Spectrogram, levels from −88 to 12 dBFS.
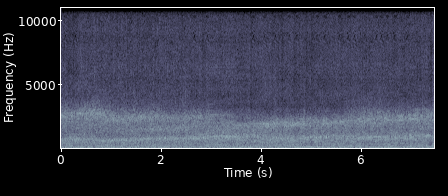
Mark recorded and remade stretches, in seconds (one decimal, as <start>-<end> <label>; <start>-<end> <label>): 0.0-0.5 remade; 0.5-2.6 recorded; 2.6-7.5 remade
